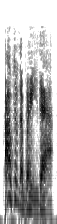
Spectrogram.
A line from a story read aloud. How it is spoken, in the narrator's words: he snarled at Ron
